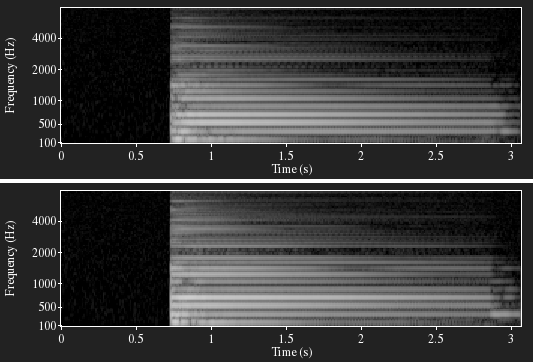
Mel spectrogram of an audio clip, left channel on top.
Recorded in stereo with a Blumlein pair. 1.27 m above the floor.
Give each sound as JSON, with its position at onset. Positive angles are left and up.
{"t": 0.7, "sound": "a guitar", "azimuth_deg": -60, "distance_m": 0.7}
